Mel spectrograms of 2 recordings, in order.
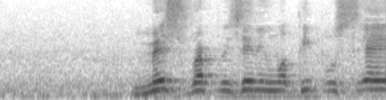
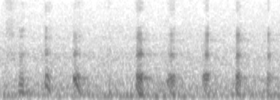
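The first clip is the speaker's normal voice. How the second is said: soft, low run of chuckles; 5 semitones lower, 13 dB quieter than usual. Real, not acted. Preacher recalling a message that contradicts itself, soft chuckle. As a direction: chuckle quietly to yourself.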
